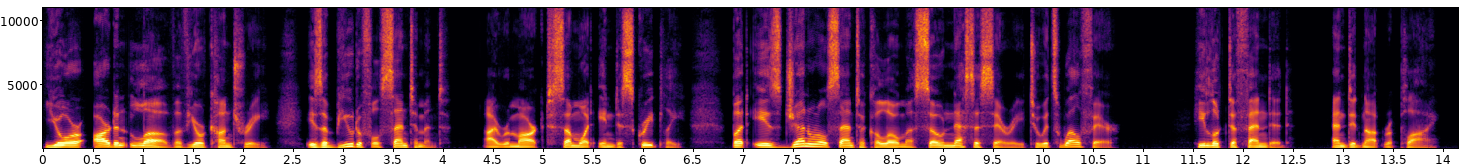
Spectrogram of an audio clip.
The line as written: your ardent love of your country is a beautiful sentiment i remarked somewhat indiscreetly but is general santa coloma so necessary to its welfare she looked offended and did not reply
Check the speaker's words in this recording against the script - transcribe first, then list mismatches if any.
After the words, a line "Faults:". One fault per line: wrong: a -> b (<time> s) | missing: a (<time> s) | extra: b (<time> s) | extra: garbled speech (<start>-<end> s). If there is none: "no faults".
your ardent love of your country is a beautiful sentiment i remarked somewhat indiscreetly but is general santa coloma so necessary to its welfare he looked offended and did not reply
Faults:
wrong: she -> he (11.5 s)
